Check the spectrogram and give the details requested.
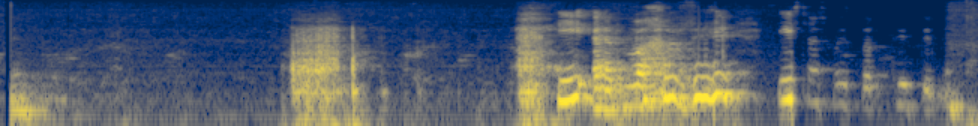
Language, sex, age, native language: Icelandic, male, 18-19, Icelandic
